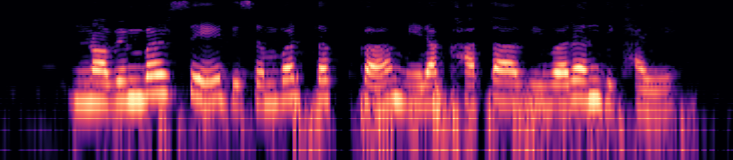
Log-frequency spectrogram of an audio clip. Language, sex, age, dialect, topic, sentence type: Hindi, female, 36-40, Marwari Dhudhari, banking, question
